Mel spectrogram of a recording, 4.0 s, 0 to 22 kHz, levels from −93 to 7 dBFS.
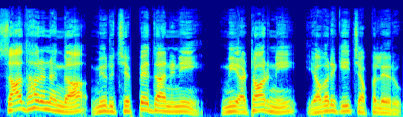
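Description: At 1.31 s the waveform's zero line jumps abruptly, a DC step of about −32 dBFS, as if an input carrying an offset had been switched in or the converter had recalibrated. The sudden shift in baseline is heard as a single low thump. The offset does not hold: it bleeds away as a 20 Hz high-pass response pulls the signal back toward zero. The speech itself continues unchanged through the event.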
